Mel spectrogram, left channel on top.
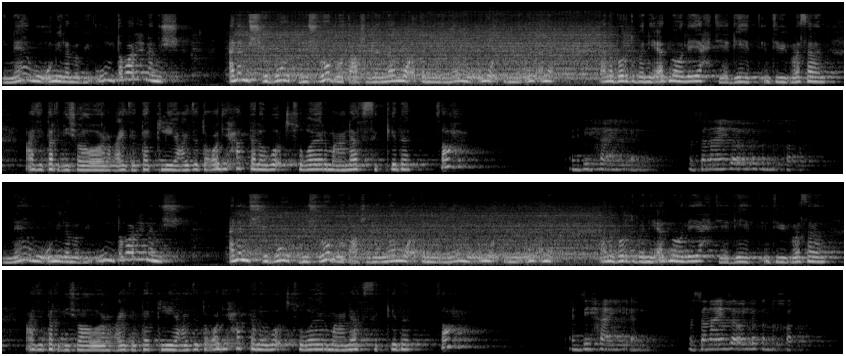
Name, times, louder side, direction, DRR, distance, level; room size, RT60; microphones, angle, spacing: voice 1, 0.0-1.8 2.3-5.5 6.0-12.5 12.8-13.1, left 1 dB, 50° left, 4 dB, 2.0 m, -27 dB
Engine / Drill, 1.3-1.5 1.9-8.0, left 4 dB, 80° left, 2.5 m, -35 dB
voice 2, 14.1-14.8 15.3-16.3, right 2 dB, 40° right, 0 dB, 6.3 m, -37 dB
21.0 x 18.5 x 7.0 m, 0.94 s
head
